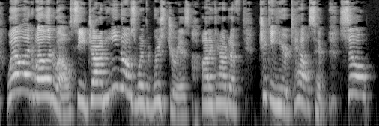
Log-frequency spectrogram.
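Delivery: high, loud, hurried patter; blustering weasel. A narrator's reading. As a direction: rattle out a defence at high pitch. Weasel blusters defensively to the hen.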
